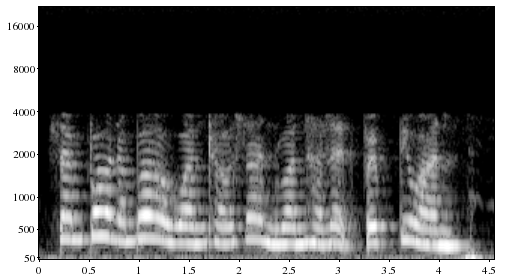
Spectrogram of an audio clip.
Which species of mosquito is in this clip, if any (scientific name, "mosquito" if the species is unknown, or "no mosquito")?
no mosquito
